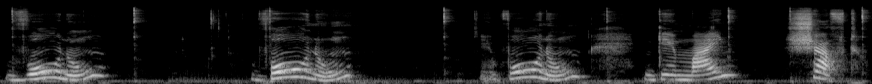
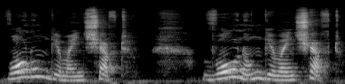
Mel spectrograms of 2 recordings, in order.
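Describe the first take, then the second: First: "Wohnung" stretched and rising, "Gemeinschaft" in slow separate pieces; breaking the word up. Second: "Wohnung" and "Gemeinschaft" linked into one slow compound; pieces joined up. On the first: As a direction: sound out "Gemeinschaft" syllable by syllable, very slowly. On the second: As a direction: run "Wohnung" into "Gemeinschaft" as one careful word. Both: Shown as a demonstration. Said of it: "কিভাবে ভেঙে ভেঙে পড়বো".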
